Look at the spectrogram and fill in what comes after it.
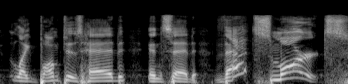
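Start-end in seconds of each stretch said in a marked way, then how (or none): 2.2-3.5 put-on old-timey cowboy dialect, pitched up. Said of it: "he speaks like a cowboy dialect".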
